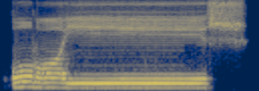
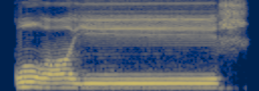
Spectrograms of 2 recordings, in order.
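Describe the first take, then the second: Both takes have the same delivery.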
